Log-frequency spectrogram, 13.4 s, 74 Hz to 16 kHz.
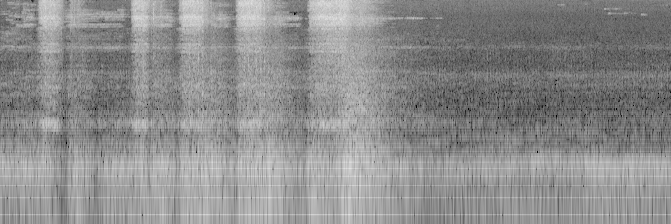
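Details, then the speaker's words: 1967 Ford Mustang 390 V8 after rebuild, choke wide open: crisp throttle blips then steady, even idle without misfires; sounds excellent, no smoke, exhaust leak still to fix. "Boy, that sounds good. That is excellent. Absolutely excellent."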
